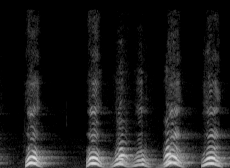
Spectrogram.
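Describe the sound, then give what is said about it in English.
A person mimics a dog barking at a real dog: a single woof, a short pause, then five quick woofs in a steady rhythm, fairly loud with no other voices. “Look, look we gonna bark at the dog.”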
